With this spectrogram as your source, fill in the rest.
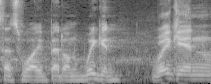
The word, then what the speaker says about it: Wigan: why bet on Wigan Wigan remember rhymes with winen tell them you know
